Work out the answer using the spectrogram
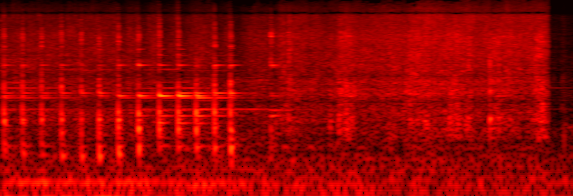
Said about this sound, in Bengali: যতক্ষণ না তেল ছাড়বে ততক্ষণ কষিয়ে নেবে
